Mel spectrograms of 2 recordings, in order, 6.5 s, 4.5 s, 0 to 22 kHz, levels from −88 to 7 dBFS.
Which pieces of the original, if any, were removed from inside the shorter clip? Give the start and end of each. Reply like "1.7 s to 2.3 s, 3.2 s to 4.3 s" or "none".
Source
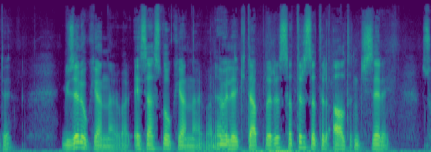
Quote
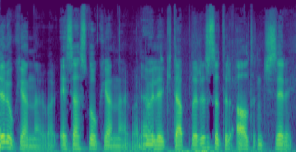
4.2 s to 4.5 s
